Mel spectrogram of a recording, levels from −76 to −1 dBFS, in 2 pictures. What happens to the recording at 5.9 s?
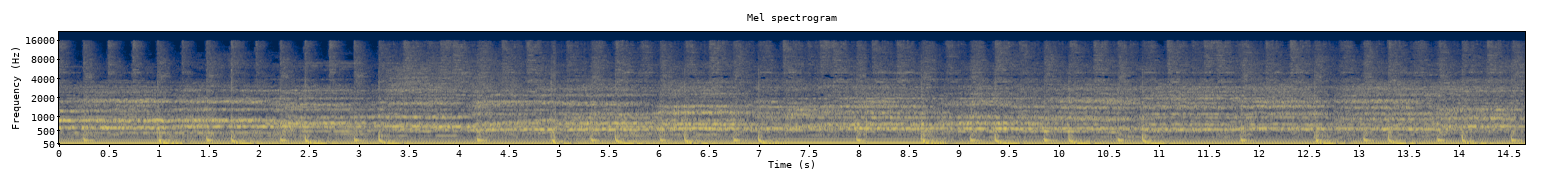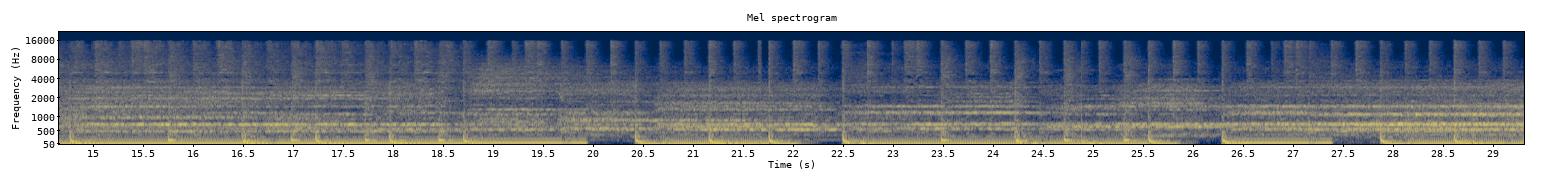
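A dropped buffer (overrun) occurs at 5.94 s: the audio jumps abruptly forward, losing roughly 50 ms with no gap of silence. The likely cause is samples being overwritten before the program read them, splicing the surrounding audio directly together.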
